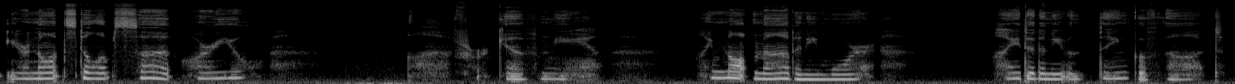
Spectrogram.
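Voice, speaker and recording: A woman voicing a young male idol boyfriend in a romantic ASMR roleplay, tender and clingy, speaking in an intimate, hesitant, breathy whisper. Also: sits high, flat delivery, very slow, long pauses, exaggerated voice. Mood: apologetic, tender. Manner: soft, hesitant, pleading, confiding.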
